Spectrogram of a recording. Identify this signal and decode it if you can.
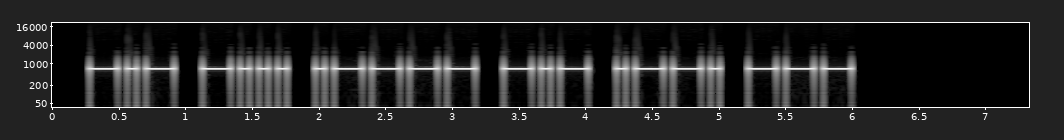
Morse code, heard as a keyed tone, about 17 wpm, 700 Hz. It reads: KB1KPO
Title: USA Call Signs 17wpm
